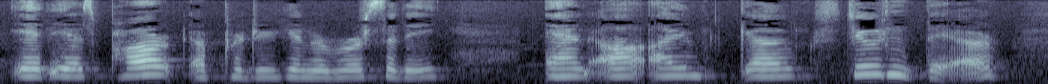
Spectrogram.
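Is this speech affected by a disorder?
Yes: cerebral palsy; wheelchair user; uses wheelchair.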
